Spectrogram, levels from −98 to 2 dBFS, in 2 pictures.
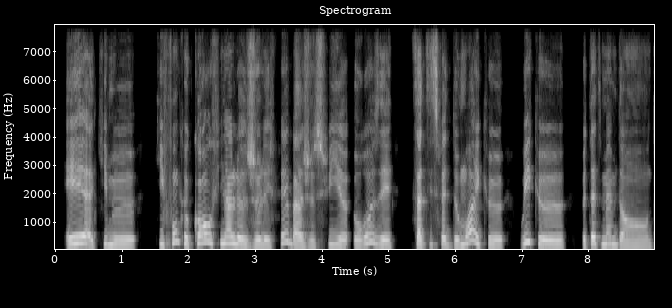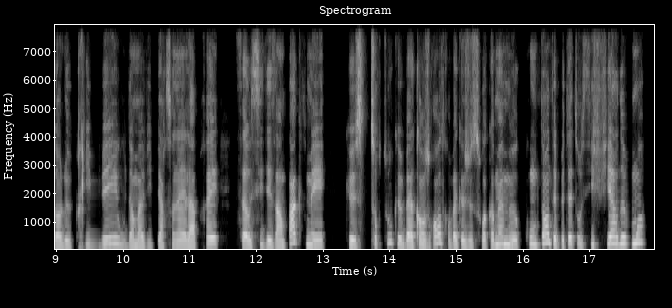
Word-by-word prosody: et 250 +4 +6 0.2
qui 220 +4 -4
me 205 -1 +1 0.3
qui 225 - -3
font 295 +9 -2
que 255 -7 +1
quand 270 +7 +3
au - - +1
final, 255 -1 +2
heu, 210 -2 +4
je 185 0 -2
les 195 -1 +1
fais, 275 - -4
bah, 200 -7 +3
je 180 0 -5
suis 210 +4 -4
heu, 190 - -1
heureuse 235 +6 -1
et 185 -3 +2 0.3
satisfaite 215 -1 +1
de 195 - -1
moi 255 - +2
et 250 - +1
que, 195 -2 -1 0.2
oui, 310 +5 +3
que 180 - +2 0.3
peut-être 230 +3 +2
même 215 -1 -1
dans 180 -3 -3
dans 175 +1 0
le 175 0 -3
privé 200 +7 -4
ou 200 -4 -8
dans 180 -1 -2
ma 175 -1 0
vie 180 +1 -13
personnelle 190 +1 -2
après, 225 +7 +1 0.2
ça 185 - +2
a - - +6
aussi 175 +4 -5
des 180 -1 0
impacts, 220 - +2
mais 190 -3 +1 0.3
que 195 -2 +3 0.3
surtout 225 +6 -5
que, 245 - -2
bah, 190 -4 +4
quand 200 +2 +1
je 180 - -6
rentre, 240 0 -2
bah, 175 -1 +2
que 180 +1 -1
je 175 0 -4
sois 190 +2 -3
quand 195 - -2
même, 215 +1 +3
heu, 190 - +2
contente 230 +6 0
et - - +5
peut-être 225 +4 -1
aussi 210 0 -6
fière 240 +3 +1
de 240 0 +2
moi. 275 +3 +3
205 Hz, 215 wpm, -24 LUFS, 185-230 Hz, 0.3 s, et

